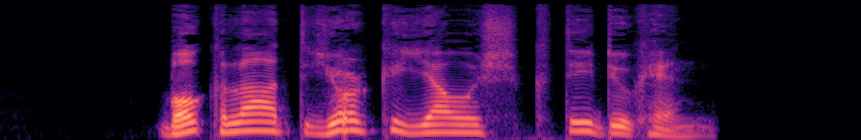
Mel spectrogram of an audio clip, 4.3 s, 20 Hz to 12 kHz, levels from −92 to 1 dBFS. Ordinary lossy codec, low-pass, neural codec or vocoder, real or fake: MP3, 64 kbps; 10.8 kHz; codec, 16 kHz in and 24 kHz out, 0.4 kbps, LongCat-Audio-Codec, two codebook decoder; fake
